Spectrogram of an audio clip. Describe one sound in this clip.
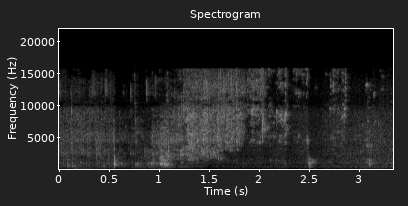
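A spoon scrapes and stirs food in a pot.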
